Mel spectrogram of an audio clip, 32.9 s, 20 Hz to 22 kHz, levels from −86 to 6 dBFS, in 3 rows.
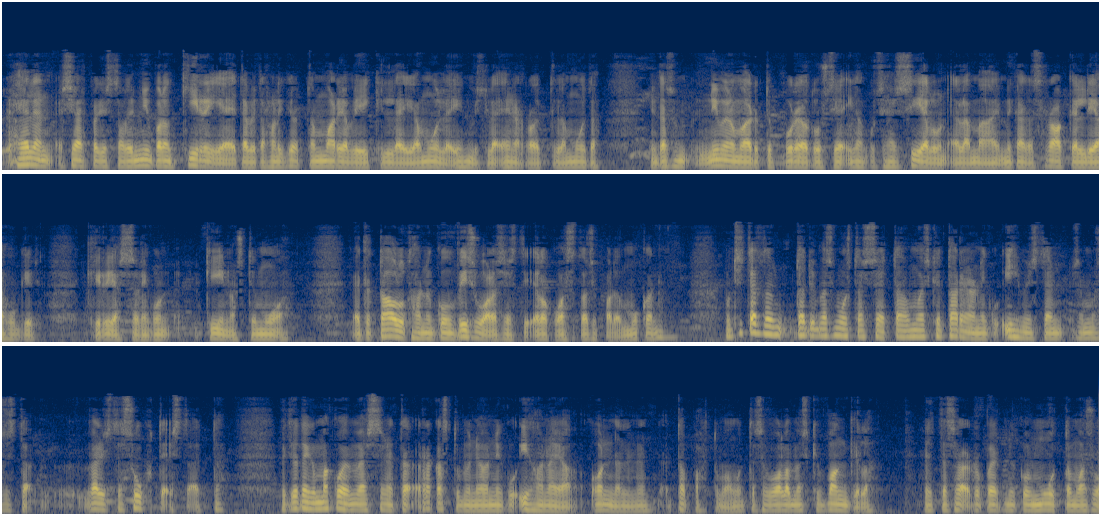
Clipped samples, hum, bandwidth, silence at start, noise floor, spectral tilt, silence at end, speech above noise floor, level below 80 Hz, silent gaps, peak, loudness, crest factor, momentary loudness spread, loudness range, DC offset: under 0.1%; none; 8 kHz; 0 s; -42 dBFS; -7.5 dB/octave; 0 s; 22 dB; -38 dBFS; none; -2 dBFS; -20 LUFS; 18 dB; 11 LU; 4 LU; under 0.1%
